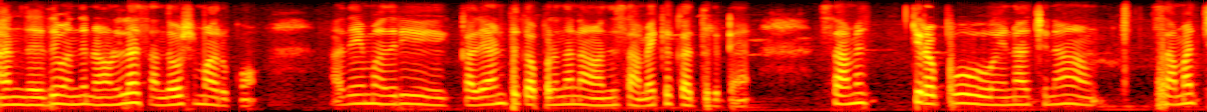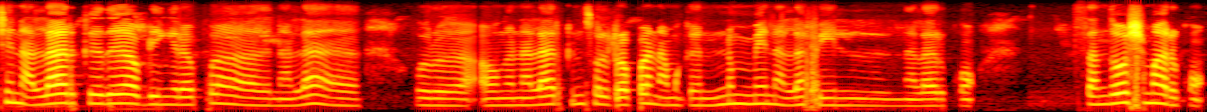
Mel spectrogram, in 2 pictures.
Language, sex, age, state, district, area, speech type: Tamil, female, 30-45, Tamil Nadu, Namakkal, rural, spontaneous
